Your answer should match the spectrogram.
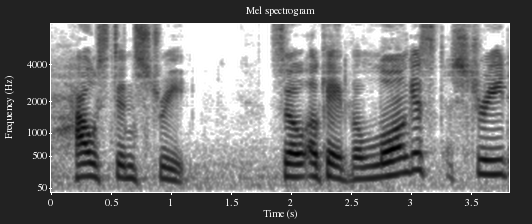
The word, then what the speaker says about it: Houston Street: We do not say Houston Street. No, no, no. We pronounce it Houston. It is pronounced, and I am saying it correctly, it is pronounced Houston Street, not Houston.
